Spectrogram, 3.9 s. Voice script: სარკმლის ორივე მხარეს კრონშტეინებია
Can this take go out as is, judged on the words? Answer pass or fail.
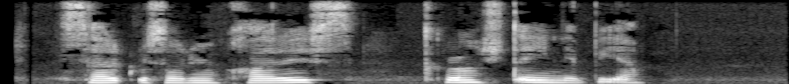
pass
